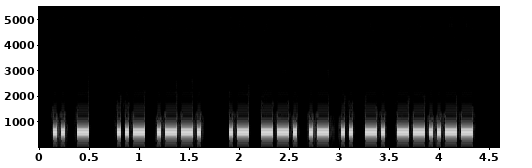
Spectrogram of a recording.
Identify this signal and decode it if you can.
Morse code, heard as a keyed tone, about 30 wpm, 600 Hz. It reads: IT UP AGAIN,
